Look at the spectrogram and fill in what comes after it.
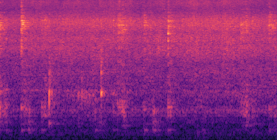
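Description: Ground green chillies and garlic sizzling in hot oil in a kadhai, stirred with a spatula that scrapes and taps against the pan several times.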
